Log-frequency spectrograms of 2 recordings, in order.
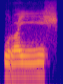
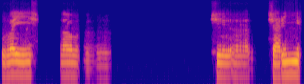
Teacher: Suara yang keluar saat mengucapkan huruf sin cukup besar. Udara juga keluar dengan kuat dari mulut. Nah, ini letaknya juga di tengah lidah dan langit-langit. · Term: huruf shin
